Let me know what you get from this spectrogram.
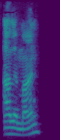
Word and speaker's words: Aleman: Is it Alman? Is it correct pronunciation last name? – Yeah, uh, it's Aleman. Aleman, gotcha.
